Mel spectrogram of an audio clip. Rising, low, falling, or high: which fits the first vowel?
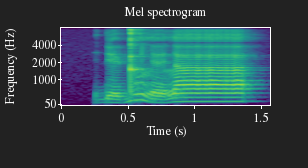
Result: low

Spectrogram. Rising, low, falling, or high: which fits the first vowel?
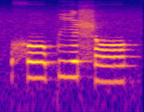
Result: high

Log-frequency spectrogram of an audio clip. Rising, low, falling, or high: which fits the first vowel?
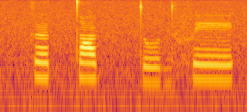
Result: high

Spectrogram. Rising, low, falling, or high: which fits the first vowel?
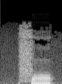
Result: high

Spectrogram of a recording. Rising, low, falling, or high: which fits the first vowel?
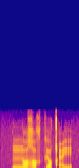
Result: low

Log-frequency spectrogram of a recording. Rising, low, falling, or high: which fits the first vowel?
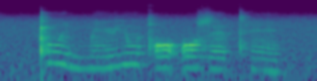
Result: falling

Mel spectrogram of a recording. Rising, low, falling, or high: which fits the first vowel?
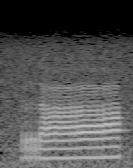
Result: rising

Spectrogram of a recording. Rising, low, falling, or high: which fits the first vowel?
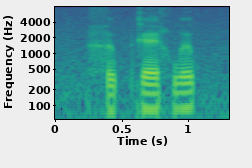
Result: low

